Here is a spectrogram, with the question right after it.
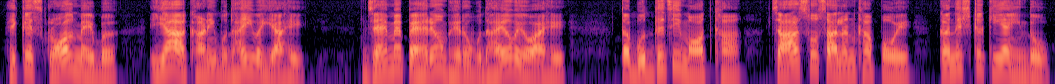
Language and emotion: Sindhi, neutral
